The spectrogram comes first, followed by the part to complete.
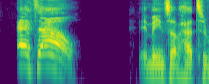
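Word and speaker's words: et al: No, it's pronounced etal. Of course, it's pronounced etal. I knew that already. I don't know why I decided that it was pronounced at all. But it's not pronounced that. It's etal.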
